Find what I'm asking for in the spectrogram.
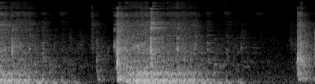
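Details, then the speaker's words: Toro CCR3000 snowblower, 5 hp Suzuki engine, restarted with an empty tank during summer storage prep: catches after a pull, runs a moment on residual carburetor fuel, then fades and dies. "Oftentimes there's residual fuel left in the carburetor, and as you heard, it ran for quite a bit of time, even without any fuel in the tank."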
